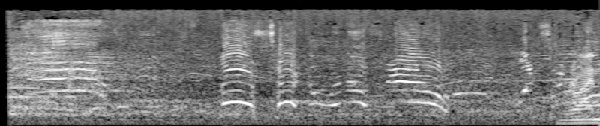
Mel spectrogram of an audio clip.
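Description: A run of short, high-pitched shouted calls, several in quick succession, over background ground noise; a man's commentary voice comes in near the end.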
